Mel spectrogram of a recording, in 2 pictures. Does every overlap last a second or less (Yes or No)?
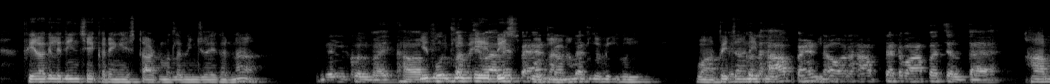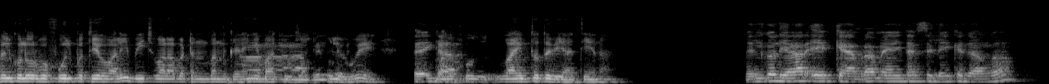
No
